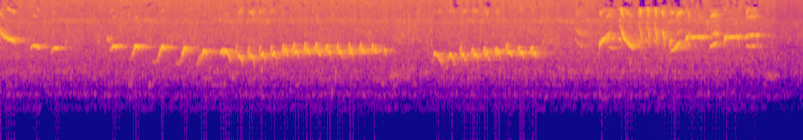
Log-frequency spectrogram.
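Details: White-rumped shama giving kretekan, agitated rattling calls meant to provoke other males: two long fast rattles of dry clicking notes, then a burst of high twittering and whistled notes near the end.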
